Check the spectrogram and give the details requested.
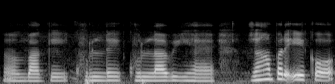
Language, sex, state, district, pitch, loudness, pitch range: Hindi, female, Haryana, Rohtak, 180 Hz, -16 LUFS, 170-185 Hz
